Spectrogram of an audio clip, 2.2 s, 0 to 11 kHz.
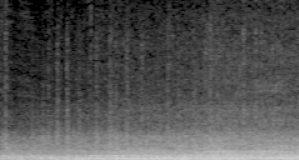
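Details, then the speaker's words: Truck automatic transmission driven uphill with overdrive off at about 50, AC on: engine drone climbs with soft pitch steps, smooth solid downshifts and upshifts without slam or clunk; one small rattle; shifting normal. "you know it handles itself really good downshifts nice you know off shifts with good good solid shifting but doesn't slap shift or uh you know give you whiplash or anything"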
